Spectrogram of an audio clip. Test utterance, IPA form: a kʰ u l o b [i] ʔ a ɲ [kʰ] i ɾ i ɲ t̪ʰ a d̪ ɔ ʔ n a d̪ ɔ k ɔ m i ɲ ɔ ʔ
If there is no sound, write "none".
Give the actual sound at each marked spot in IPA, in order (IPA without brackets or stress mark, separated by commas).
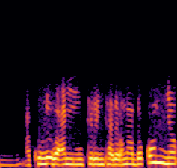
a, k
